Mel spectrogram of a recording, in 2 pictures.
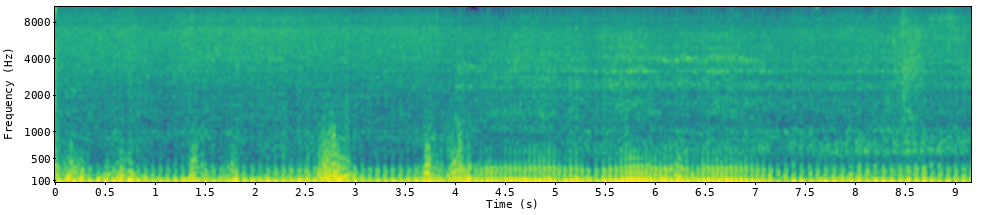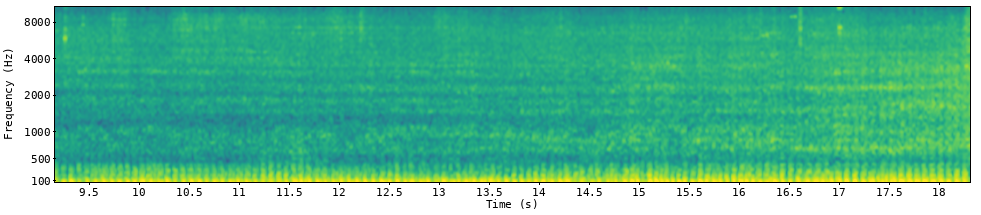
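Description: A Mahindra Mojo motorcycle descending a slope near Munnar under engine braking, a steady low engine rumble with clattering and thumps from the rough track, loud and close, with almost no talk.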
